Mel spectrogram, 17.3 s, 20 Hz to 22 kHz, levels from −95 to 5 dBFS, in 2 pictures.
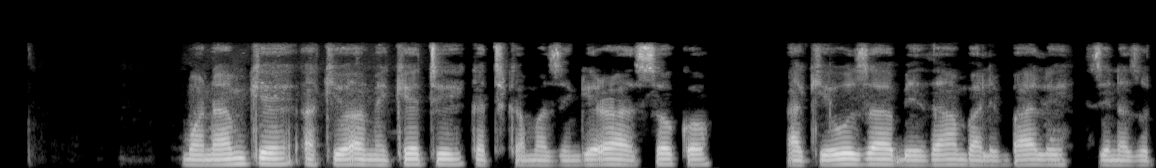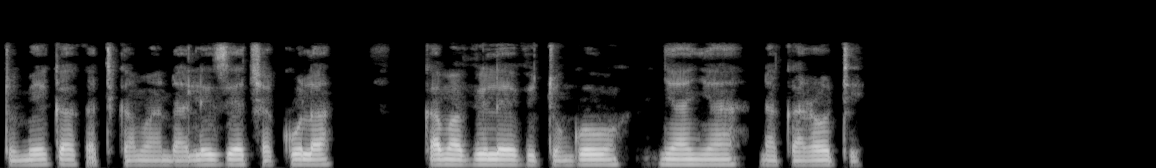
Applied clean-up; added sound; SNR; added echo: none; none; none; none.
